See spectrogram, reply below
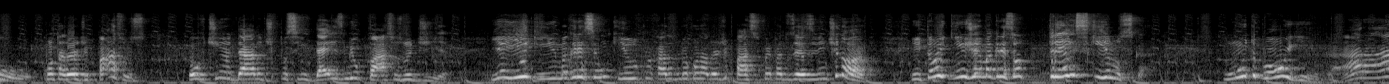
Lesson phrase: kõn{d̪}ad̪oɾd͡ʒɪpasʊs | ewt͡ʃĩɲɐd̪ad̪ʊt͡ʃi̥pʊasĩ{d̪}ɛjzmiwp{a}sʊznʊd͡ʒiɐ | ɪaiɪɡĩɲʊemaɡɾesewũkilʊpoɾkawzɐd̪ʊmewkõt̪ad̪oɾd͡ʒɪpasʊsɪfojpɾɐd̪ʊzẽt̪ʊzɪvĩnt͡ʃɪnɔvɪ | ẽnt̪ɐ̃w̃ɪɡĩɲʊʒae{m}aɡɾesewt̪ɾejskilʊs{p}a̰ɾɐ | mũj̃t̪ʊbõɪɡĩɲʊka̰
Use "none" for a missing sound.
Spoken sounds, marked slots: t̪, d̪, a, m, k

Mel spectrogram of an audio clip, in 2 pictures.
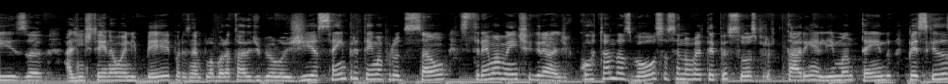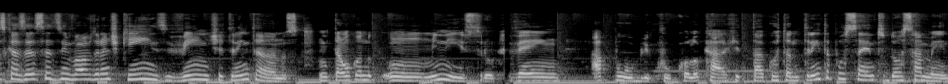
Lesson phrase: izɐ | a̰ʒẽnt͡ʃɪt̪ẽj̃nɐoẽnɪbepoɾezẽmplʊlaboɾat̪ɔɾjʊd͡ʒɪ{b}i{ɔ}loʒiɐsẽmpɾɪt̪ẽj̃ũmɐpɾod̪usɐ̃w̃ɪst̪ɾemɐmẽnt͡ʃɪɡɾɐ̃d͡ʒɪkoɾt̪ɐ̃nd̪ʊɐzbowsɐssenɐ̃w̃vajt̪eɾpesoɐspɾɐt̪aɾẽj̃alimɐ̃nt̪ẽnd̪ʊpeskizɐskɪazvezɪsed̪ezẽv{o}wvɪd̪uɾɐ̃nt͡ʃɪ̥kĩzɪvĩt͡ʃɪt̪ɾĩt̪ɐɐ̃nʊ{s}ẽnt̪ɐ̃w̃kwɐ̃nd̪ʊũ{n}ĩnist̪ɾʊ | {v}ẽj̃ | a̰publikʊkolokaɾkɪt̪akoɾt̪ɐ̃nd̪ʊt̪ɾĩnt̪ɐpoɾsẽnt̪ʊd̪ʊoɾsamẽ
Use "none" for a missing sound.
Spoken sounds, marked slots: b, o, ɔ, s, m, v

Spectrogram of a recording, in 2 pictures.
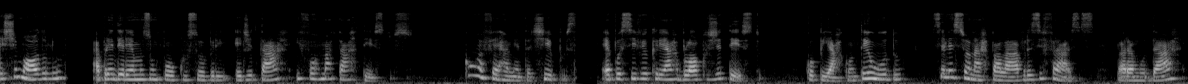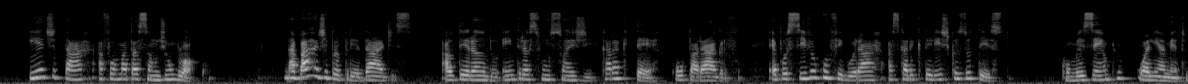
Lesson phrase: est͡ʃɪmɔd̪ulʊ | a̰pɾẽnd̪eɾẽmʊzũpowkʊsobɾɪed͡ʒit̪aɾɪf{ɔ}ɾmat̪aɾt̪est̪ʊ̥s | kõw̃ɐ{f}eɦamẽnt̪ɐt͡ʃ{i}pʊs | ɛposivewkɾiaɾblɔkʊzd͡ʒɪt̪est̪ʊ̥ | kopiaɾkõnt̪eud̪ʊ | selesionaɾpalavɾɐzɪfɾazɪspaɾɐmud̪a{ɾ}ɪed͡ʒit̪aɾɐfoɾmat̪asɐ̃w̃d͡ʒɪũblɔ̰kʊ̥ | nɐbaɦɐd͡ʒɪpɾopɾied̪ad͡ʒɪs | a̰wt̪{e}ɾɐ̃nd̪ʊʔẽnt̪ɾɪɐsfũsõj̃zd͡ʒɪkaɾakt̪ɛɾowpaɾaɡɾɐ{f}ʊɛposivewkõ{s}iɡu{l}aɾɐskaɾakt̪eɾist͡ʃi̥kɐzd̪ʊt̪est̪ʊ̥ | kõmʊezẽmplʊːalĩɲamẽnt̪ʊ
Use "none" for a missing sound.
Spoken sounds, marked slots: o, f, i, ɾ, e, f, f, ɾ

